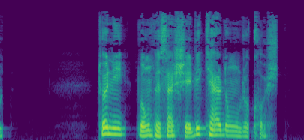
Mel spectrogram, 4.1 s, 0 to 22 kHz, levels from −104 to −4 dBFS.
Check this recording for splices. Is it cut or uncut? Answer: uncut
